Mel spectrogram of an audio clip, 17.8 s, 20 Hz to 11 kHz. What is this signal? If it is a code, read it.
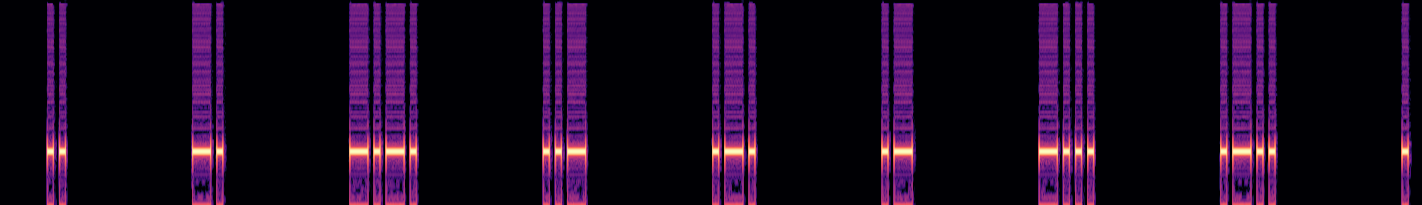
Morse code, heard as a keyed tone, about 16 wpm, spaced as for 5 wpm, 800 Hz. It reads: INCURABLE
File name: Sayings / Quotes / Optimist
